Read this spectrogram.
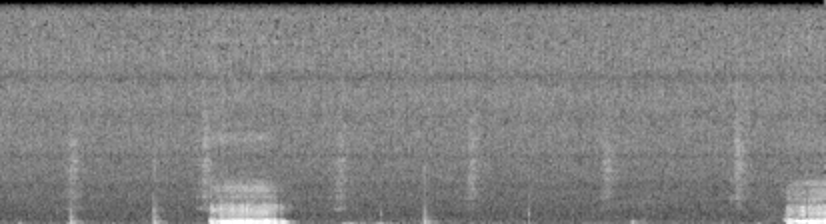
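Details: Sleeping domestic cat snoring very loudly indoors: two harsh, rasping breaths about four seconds apart, with faint soft clicks and rustles in the quiet room between them.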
